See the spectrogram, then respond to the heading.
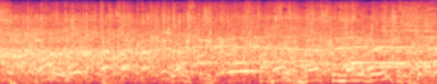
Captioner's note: audience laughing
